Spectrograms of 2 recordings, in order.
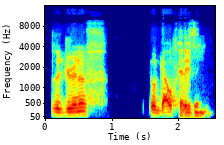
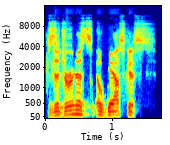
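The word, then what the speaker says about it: Žydrūnas Ilgauskas: Zadrunas Ilgauskas. Well done, mate. Yeah, great pronunciation too. Zadrunas Ilgauskas.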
